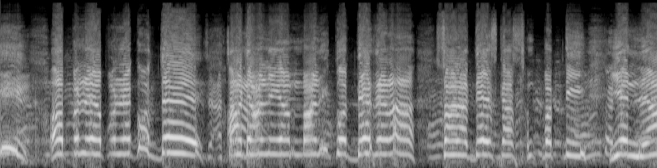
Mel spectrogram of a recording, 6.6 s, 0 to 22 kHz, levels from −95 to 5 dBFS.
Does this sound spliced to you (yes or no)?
no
